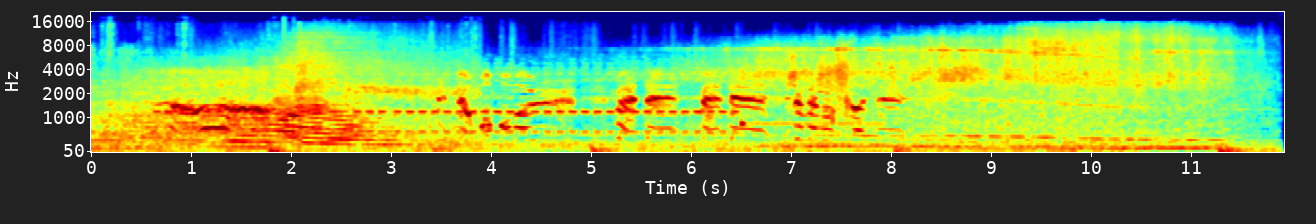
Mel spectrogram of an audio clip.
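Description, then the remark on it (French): A combat drone roars overhead, its loud engine whine sweeping down in pitch as it passes by, then fading into a steady rumble. “Pour l'instant, Peter Pampan, devenu Godzilla-pain, va écraser Bad Bruce, Bad Bill, après avoir abattu Julius, venu en renfort sur un drone de combat.”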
